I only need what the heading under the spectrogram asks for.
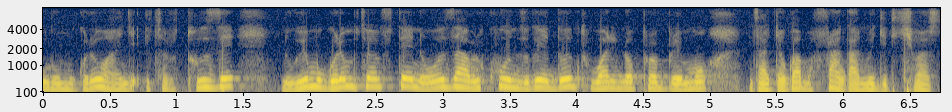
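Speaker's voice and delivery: ordinary talk, nothing marked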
